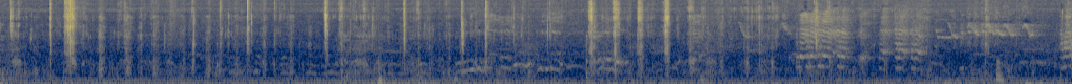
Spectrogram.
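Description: Close, crunchy chewing of fatty, sinewy pork in a very spicy southern Thai pineapple pork curry with rice noodles, with repeated bites and clicks scattered over a noisy outdoor background.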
